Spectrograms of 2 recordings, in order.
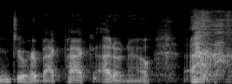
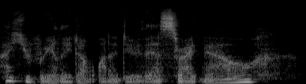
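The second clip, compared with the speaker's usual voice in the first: soothing, gentle, very soft half-whisper; 5 semitones lower, 14 dB quieter than usual. Voicing a half-whispering creature pulled from a pocket, speaking to another character in a soothing half-whisper. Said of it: "The gloam is whispering to you in a soothing voice".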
